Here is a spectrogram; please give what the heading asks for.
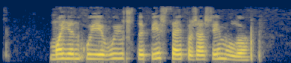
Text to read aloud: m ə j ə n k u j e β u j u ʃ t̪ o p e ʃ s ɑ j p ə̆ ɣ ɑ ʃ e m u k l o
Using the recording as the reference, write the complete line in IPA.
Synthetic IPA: m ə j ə n k u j e β u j u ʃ t̪ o p e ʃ s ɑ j p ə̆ ʒ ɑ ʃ e m u l o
